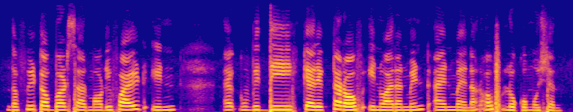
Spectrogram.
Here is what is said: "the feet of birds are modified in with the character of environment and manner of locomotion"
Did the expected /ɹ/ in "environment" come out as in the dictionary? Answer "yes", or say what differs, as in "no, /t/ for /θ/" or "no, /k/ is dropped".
yes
